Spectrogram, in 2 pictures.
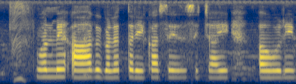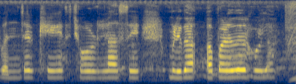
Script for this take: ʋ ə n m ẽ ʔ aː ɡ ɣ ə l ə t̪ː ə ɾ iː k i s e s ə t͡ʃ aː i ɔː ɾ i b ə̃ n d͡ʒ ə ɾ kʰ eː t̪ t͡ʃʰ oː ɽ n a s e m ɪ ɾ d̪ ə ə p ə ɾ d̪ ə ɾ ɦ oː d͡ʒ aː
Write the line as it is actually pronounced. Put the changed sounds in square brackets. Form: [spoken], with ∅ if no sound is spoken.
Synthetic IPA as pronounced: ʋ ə n m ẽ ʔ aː ɡ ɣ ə l ə t̪ː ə ɾ iː k [a] s e s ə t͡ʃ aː i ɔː ɾ i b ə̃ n d͡ʒ ə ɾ kʰ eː t̪ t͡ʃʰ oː ɽ n a s e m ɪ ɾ d̪ [a] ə p ə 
